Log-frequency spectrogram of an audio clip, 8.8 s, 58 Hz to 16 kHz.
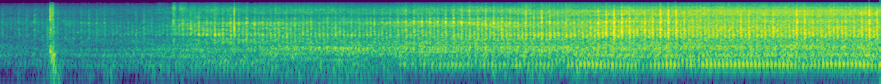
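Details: Ford Mondeo Mk3 2.0 TDCi diesel starts then idles with a steady tapping knock about three per second, growing louder; persists after replacing the crankshaft pulley (FEBI), accessory belt and tensioner.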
